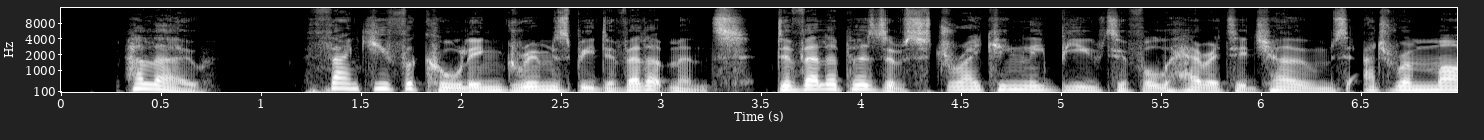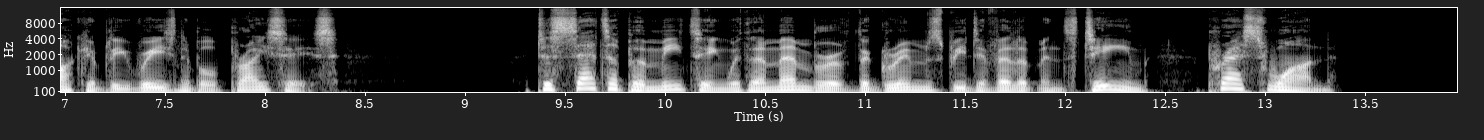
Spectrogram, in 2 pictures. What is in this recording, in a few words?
IVR UK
